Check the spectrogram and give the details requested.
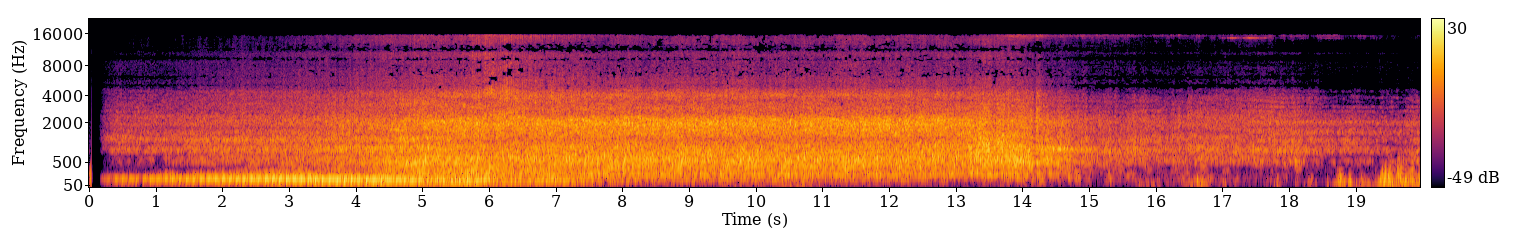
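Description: Freight train of covered goods wagons passing close by. A steady low hum in the first few seconds gives way to the loud, even rush of the wagons rolling past, which fades away after about fourteen seconds.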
